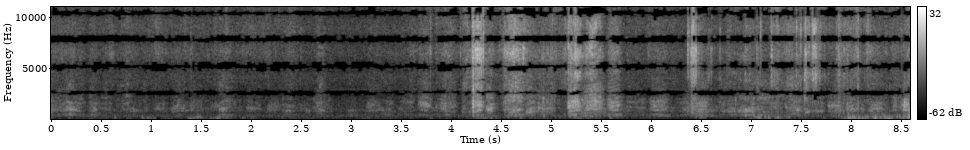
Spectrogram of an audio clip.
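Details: Two male dogs, Dakotah and Kobi, best friends; rough panting punctuated by loud sharp bursts around the middle, possibly short yips or barks, uneven in spacing.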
